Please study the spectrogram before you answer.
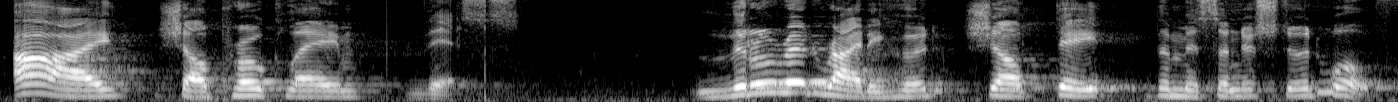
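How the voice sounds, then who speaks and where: Old fairy-tale king male actor: pompous, unhurried, lightish pitch, ringing stage acoustics. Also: animated, a bit bright, exaggerated voice. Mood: nostalgic, pompous. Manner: pompous, rambling. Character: doddering, pompous old king, fond of proclamations. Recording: reverberant stage hall.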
